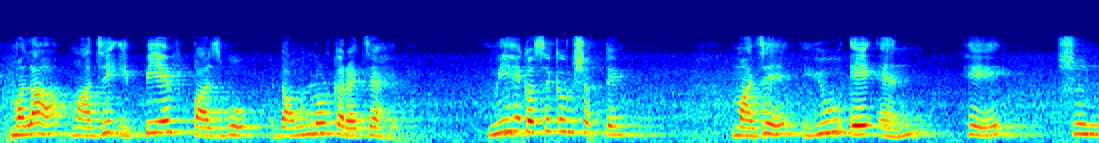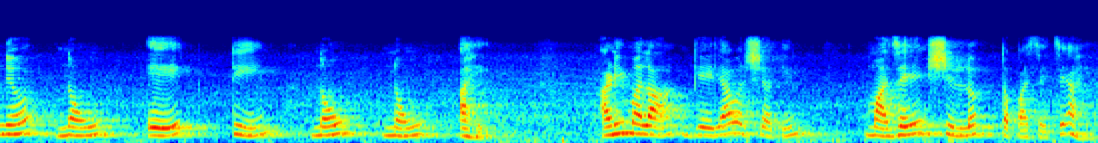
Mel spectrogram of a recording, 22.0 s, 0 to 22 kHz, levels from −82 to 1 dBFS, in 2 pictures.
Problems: constant background noise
